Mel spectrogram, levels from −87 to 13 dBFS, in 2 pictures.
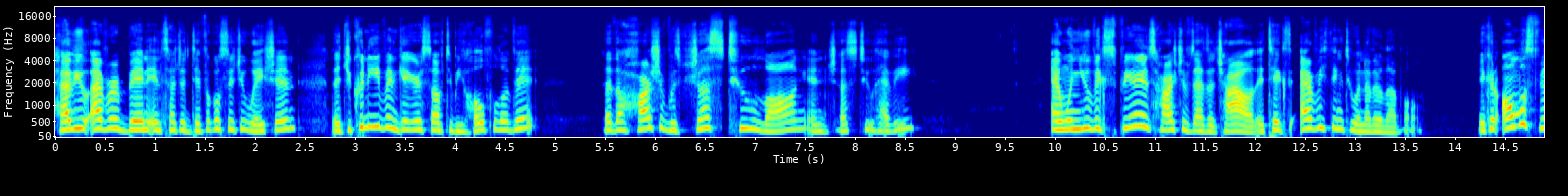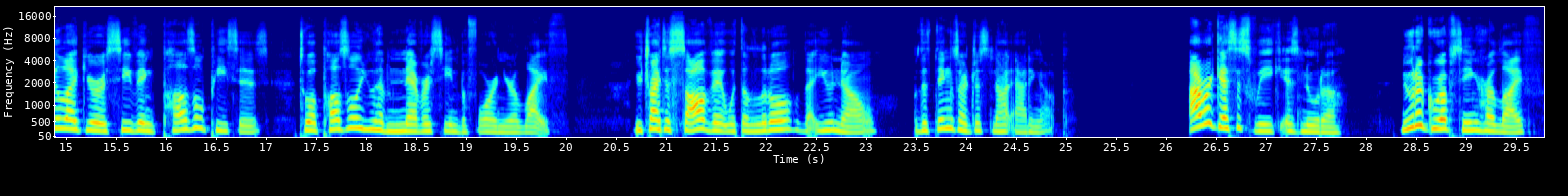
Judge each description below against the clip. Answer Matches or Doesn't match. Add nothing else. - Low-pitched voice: Doesn't match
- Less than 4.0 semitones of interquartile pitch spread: Doesn't match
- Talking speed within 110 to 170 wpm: Doesn't match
